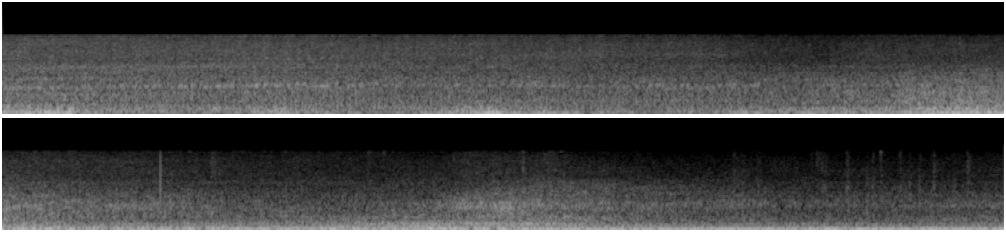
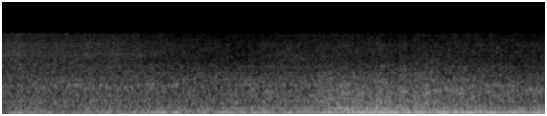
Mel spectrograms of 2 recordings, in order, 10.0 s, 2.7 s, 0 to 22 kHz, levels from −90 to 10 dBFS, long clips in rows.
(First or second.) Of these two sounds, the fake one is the second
